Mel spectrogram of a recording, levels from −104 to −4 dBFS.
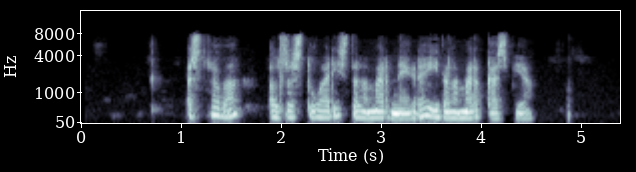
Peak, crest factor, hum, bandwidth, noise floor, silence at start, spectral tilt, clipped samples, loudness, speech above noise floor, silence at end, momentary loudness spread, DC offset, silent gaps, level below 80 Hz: -4 dBFS; 16 dB; none; 8.2 kHz; -75 dBFS; 1.05 s; -4.5 dB/octave; under 0.1%; -20 LUFS; 56 dB; 0.9 s; 11 LU; under 0.1%; none; -58 dBFS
